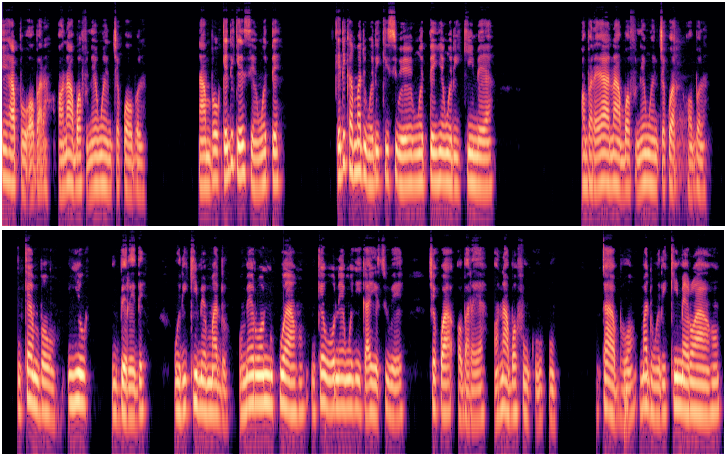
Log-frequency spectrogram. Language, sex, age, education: Igbo, female, 30-45, primary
